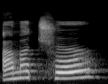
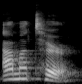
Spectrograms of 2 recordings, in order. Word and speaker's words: amateur: هم میتونید بگید amateur، هم میتونید بگید amateur، یعنی ت و شوا بذارید براش. هر 2 تلفظ درست هست.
